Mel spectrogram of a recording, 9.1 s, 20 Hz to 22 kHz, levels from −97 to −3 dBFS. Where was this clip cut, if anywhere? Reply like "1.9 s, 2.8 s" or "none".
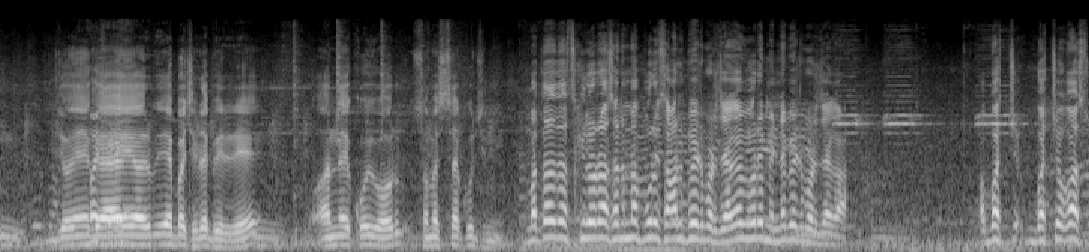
4.2 s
